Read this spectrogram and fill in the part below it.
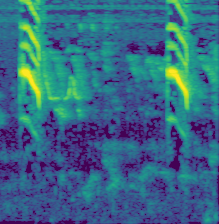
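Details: Mees's white-eye, a Java and Bali endemic, in a recording used to lure other white-eyes into singing: two clean, loud descending whistles about two seconds apart, each trailing into a soft twitter.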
